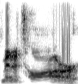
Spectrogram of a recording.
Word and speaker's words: Minotaur: ever gave me up they're like but it's pronounced Minotaur and I was like oh yeah yeah so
